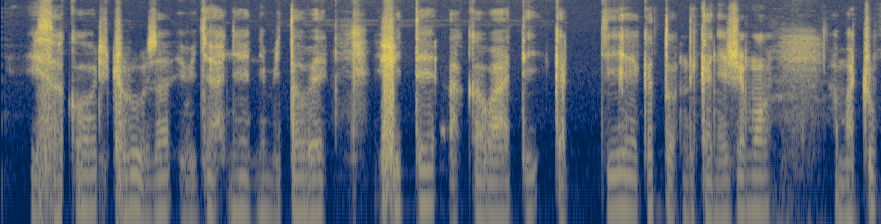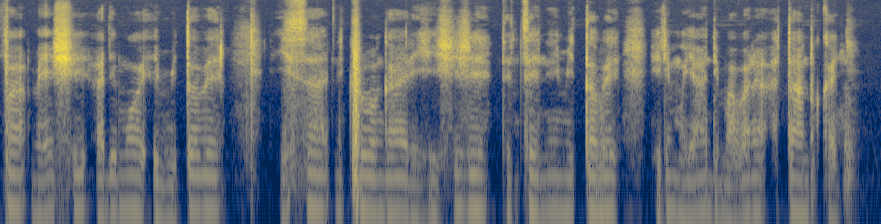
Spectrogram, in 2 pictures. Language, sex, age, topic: Kinyarwanda, male, 18-24, finance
